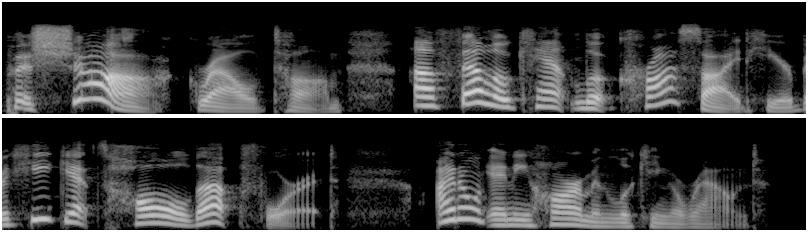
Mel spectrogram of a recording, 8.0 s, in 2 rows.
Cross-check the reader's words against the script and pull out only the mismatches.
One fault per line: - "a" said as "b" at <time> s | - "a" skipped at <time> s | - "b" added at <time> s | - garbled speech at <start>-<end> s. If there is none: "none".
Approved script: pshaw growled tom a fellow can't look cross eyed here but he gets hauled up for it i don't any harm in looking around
none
